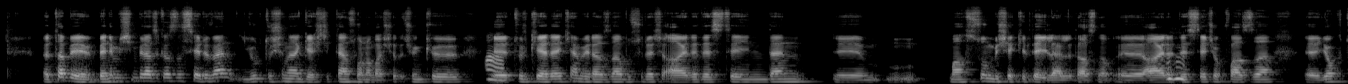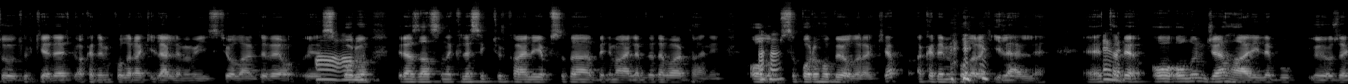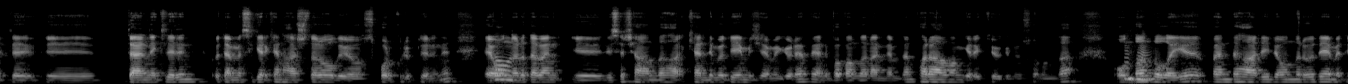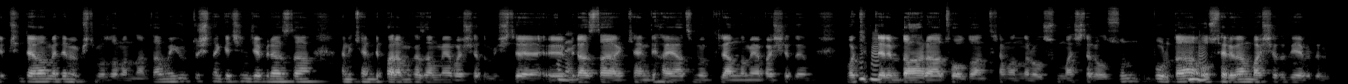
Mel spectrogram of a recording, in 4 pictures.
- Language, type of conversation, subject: Turkish, podcast, Hobiniz sizi kişisel olarak nasıl değiştirdi?
- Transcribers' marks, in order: chuckle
